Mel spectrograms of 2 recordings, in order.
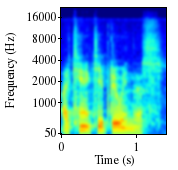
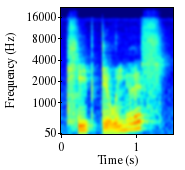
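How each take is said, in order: First: Said in the usual way. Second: "Keep doing this" drawn out slowly, climbing high at the end; slow, rising disbelief on "Keep doing this"; incredulous echo question. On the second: A narrator's reading. Boyfriend throws girlfriend's words back, "Keep doing this" as incredulous rising question.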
